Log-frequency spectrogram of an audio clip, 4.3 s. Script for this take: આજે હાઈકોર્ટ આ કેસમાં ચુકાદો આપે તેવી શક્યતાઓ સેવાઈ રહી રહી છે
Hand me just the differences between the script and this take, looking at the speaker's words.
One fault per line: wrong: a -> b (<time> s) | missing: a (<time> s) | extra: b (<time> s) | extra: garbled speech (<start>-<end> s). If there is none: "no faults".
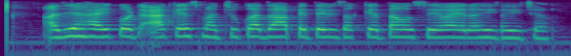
no faults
